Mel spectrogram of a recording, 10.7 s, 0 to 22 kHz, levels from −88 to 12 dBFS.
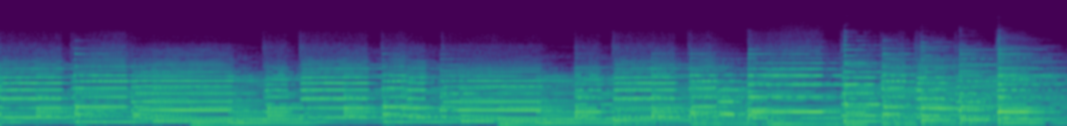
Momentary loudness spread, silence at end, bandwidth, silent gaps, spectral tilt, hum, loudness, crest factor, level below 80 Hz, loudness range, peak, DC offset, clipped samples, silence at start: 3 LU; 0 s; 7.2 kHz; none; -8.5 dB/octave; none; -17 LUFS; 14 dB; -44 dBFS; 2 LU; -2 dBFS; under 0.1%; under 0.1%; 0 s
